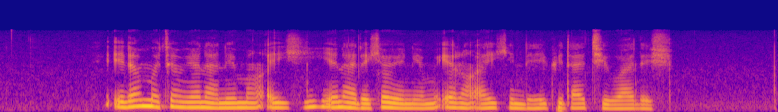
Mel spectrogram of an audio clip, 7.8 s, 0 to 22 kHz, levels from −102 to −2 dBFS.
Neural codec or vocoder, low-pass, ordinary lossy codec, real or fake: none; 7.2 kHz; none; real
